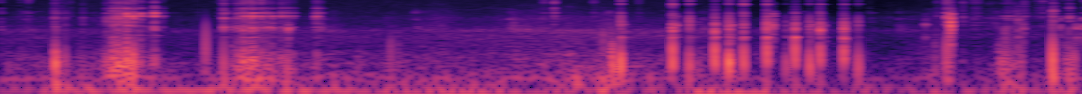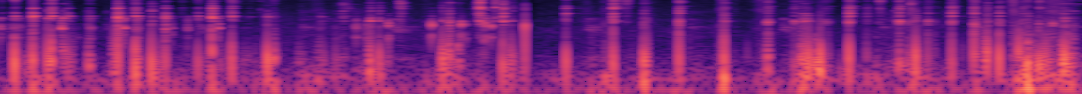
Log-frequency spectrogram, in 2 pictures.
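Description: A gold metal magic lamp, shaped like a genie lamp, is held in both hands and tapped with fingernails on its body and lid. The result is a long run of quick, bright metallic clinks with very short ring, mixed with softer scraping between the taps.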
